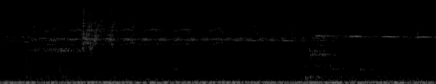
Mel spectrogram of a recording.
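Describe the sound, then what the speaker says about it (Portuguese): Birds chirp outdoors in the background, with a few brief brighter calls standing out over a steady low hum, fairly faint and distant. "E aqui a gente tem muitos pássaros,"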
